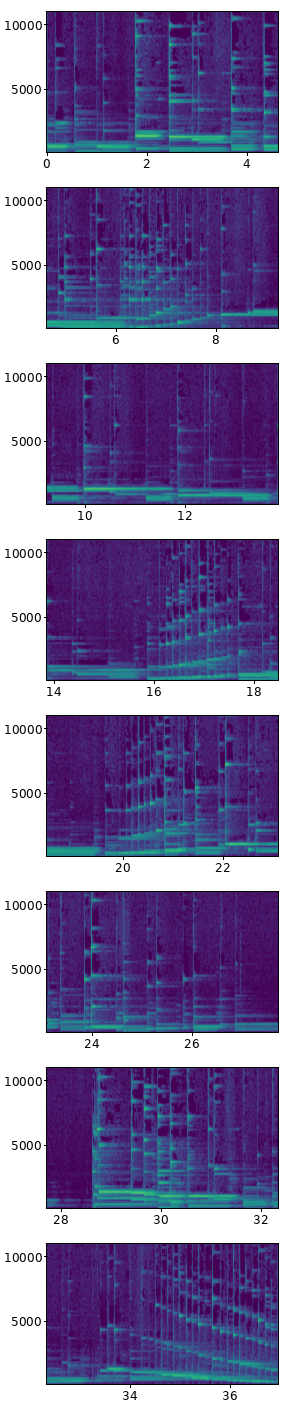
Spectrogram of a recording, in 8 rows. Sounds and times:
Percussion: 0.0s - 36.9s.

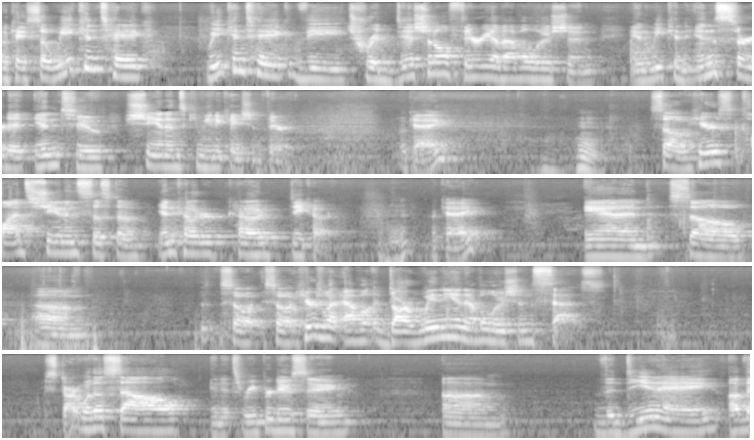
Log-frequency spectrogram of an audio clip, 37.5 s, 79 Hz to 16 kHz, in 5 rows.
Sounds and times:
Speech: 0.0s - 10.5s, 11.5s - 12.2s, 13.0s - 20.0s, 20.8s - 23.5s, 24.5s - 28.6s, 30.4s - 33.6s, 34.4s - 35.1s, 36.0s - 37.4s.

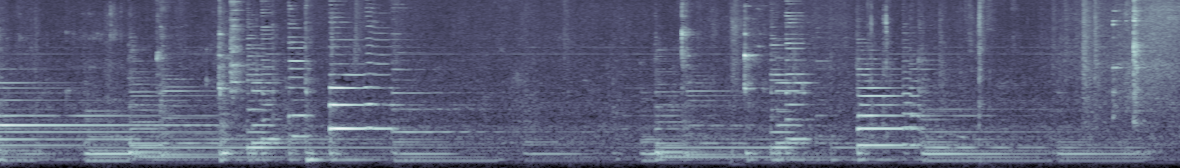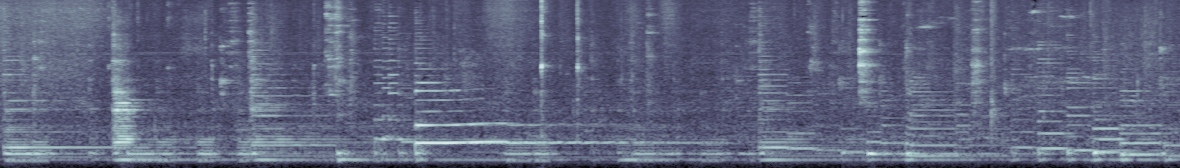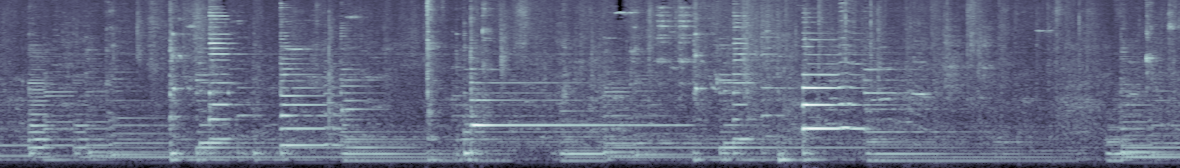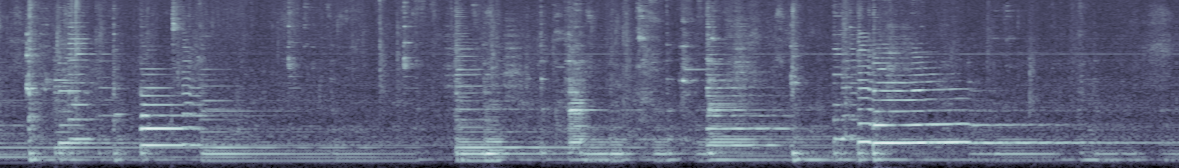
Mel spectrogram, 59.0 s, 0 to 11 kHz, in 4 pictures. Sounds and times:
Strum: 0.0s - 58.9s.

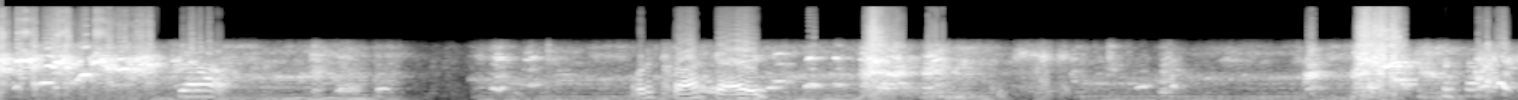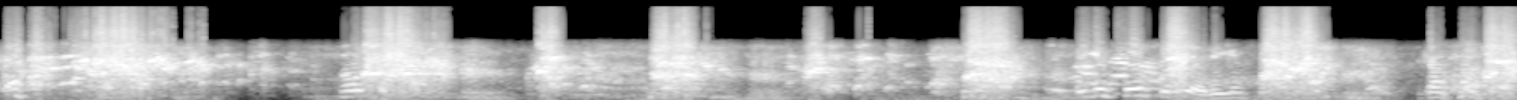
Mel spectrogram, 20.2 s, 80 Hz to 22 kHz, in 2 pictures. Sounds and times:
Bow-wow: 0.0s - 1.3s, 5.1s - 6.4s, 8.7s - 20.2s
Speech: 17.2s - 18.5s.

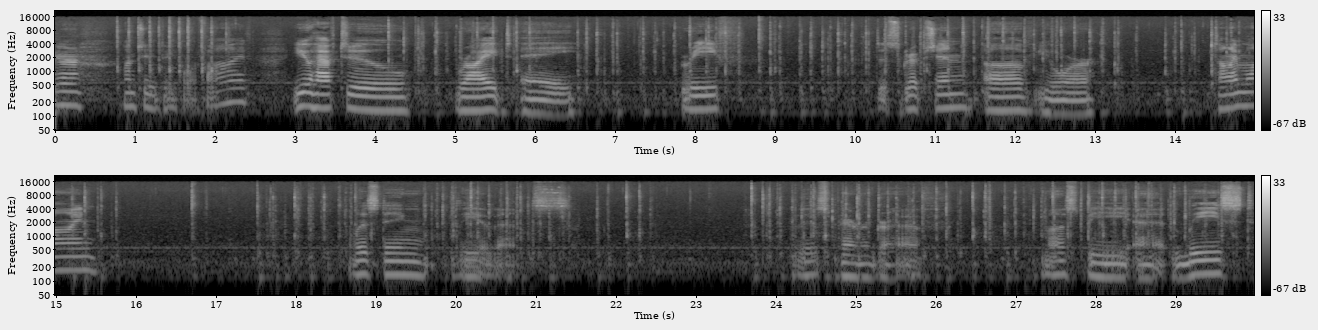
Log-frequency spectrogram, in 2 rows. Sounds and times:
Speech: 0.0s - 2.4s, 3.0s - 4.4s, 5.0s - 6.5s, 7.8s - 8.4s, 10.3s - 13.0s, 14.5s - 15.5s, 18.7s - 21.5s, 24.2s - 26.0s, 27.4s - 29.9s
Typing: 0.8s - 2.2s, 4.1s - 15.8s, 17.5s - 18.8s, 19.6s - 22.5s, 23.6s - 29.8s.

